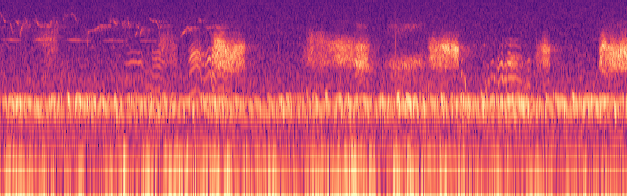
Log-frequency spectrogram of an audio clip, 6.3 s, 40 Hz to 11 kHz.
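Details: Displaying black grouse at an Alpine lek in Piedmont, Italy, 2022: repeated short harsh hisses come every second or so, over a constant murmuring bubbling and scattered thin whistles.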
